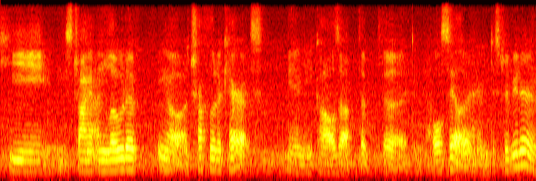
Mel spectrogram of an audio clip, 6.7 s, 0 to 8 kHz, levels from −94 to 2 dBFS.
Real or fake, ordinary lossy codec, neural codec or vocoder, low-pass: fake; Opus, 64 kbps; codec, 16 kHz in and 24 kHz out, 1 kbps, XY-Tokenizer; 7.2 kHz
